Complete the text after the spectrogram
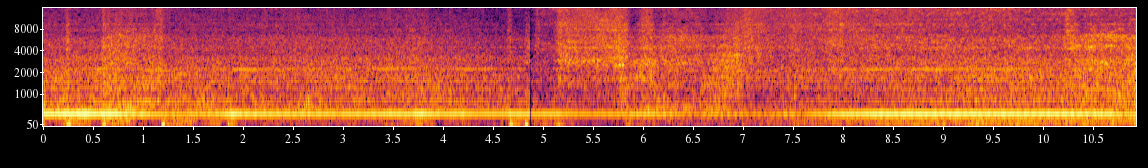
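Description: A vacuum cleaner drones steadily with a high hum.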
